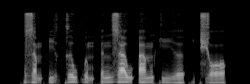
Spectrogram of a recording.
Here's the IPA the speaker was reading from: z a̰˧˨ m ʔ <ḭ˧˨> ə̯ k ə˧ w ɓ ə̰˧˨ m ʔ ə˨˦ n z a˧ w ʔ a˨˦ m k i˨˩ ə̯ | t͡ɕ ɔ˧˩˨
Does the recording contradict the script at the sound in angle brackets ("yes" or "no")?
no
